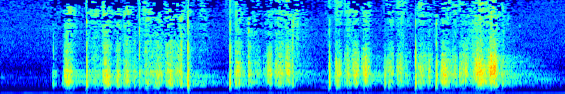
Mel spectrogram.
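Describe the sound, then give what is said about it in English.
A pen or pencil writing on paper, giving quiet, scratchy strokes in a few bursts separated by brief pauses, with no talk. “Writing, yes, excellent.”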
